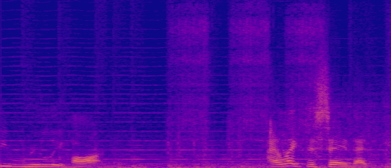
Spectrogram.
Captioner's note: machine moving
